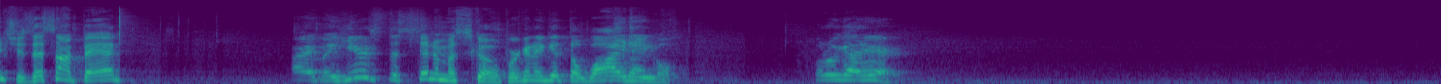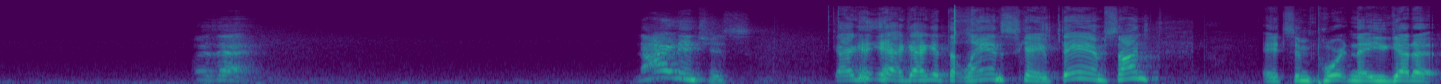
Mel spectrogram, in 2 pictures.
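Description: A young man talks calmly and with animation close to a microphone.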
